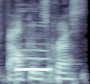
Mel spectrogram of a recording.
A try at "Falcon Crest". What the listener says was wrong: There's no S. There's no S. It's Falcon Crest.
